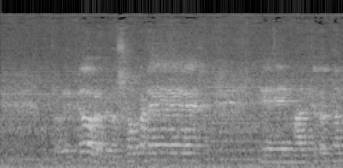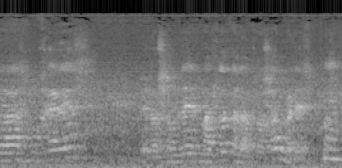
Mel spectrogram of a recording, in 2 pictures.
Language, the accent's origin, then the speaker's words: Spanish; Basque Country, Spain; yo me siento tan perplejo como vasco.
